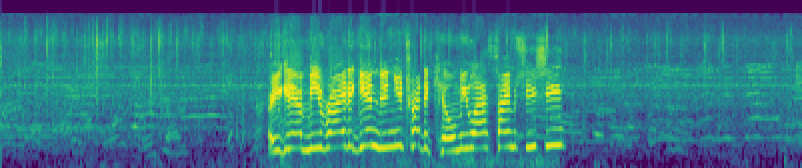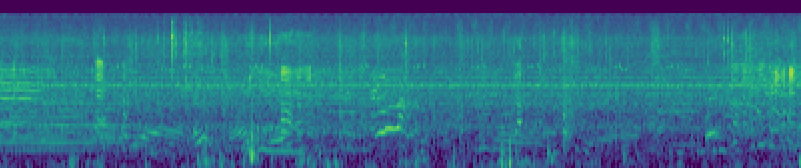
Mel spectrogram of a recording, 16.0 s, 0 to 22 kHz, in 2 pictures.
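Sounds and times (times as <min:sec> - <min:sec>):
children squealing and calling out: 0:00.0 - 0:02.6, 0:05.7 - 0:13.6, 0:14.6 - 0:16.0.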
